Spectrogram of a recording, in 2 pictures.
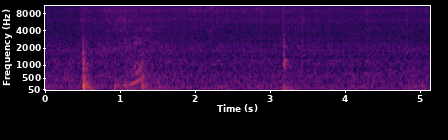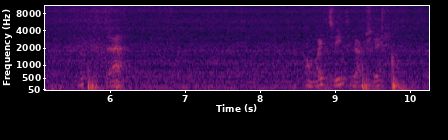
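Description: A spatula scrapes and stirs vegetables in a pan.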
